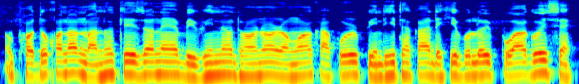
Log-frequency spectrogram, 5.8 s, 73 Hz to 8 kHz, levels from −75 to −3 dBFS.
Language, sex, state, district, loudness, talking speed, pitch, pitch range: Assamese, male, Assam, Sonitpur, -19 LUFS, 135 wpm, 125 Hz, 120-130 Hz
